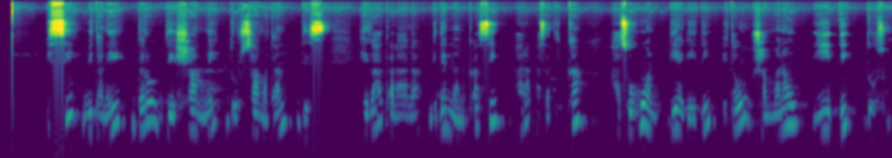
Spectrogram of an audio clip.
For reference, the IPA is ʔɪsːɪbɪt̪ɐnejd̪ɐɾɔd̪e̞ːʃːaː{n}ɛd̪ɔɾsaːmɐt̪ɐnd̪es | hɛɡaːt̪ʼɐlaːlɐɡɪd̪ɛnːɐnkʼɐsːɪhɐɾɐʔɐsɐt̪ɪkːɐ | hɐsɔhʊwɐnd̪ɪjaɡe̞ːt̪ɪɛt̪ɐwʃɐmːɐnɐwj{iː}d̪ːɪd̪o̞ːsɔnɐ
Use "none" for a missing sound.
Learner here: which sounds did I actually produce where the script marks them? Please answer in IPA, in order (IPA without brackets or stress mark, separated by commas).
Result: nː, iː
